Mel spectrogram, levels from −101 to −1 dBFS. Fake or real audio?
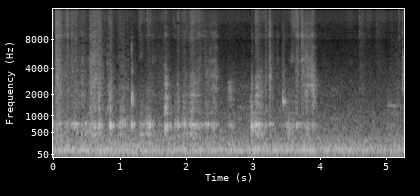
real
